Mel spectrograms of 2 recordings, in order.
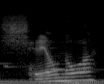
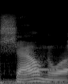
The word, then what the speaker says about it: Shalnor: Spirits named our world is that how you say it Shale Noah I've been saying it shall Noir all this time Shale Noah meant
